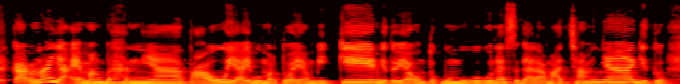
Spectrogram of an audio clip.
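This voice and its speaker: A woman with a shrill, fairly high voice speaks at a moderate pace with hardly any pauses, very even loudness and ordinary pitch variation, with audible room echo. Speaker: homemaker vlogger. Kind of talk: casual vlog narration. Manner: chatty, hesitant with fillers.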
